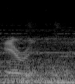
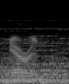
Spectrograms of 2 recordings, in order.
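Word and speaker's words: Aran: name i don't know it's probably aaron but i'm gonna say iran like the entire game to annoy everybody okay because that's how most people would pronounce it and i might just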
